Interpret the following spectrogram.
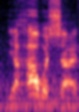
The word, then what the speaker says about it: Yahawashi: hebrew name being hamashiach yehawashai that's actually how you pronounce his name in the hebrew read and unto him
